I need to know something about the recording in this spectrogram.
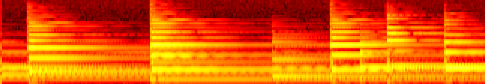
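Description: Electronic keyboard with a piano voice playing a slow introduction phrase in C major: sustained chords with melody notes struck about every half second to a second, each ringing and slowly fading.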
